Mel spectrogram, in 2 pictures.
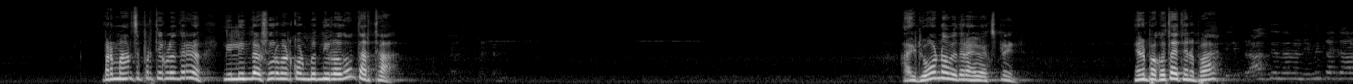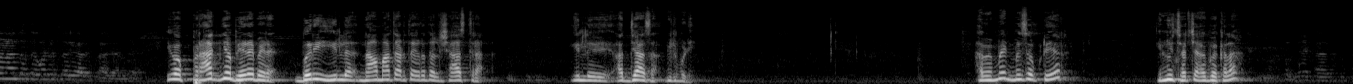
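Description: An elderly man chants in short phrases, close to a microphone.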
